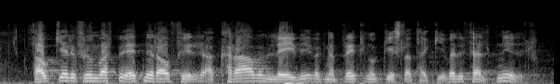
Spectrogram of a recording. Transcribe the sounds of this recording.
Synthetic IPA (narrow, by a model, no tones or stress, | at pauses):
θawcɛːɾʏfɾʏmvar̥pɪðejt̪nɪɾaːwfɪɾɪɾa̰ðkʰɾaːvʏmleːjvɪvɛknapɾeːjt̪iŋkɔwcɪstlat̪ʰaːjcɪvɛɾðɪfɛlt̪nɪːðʏ̰ɾ̥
